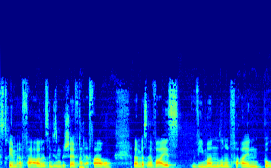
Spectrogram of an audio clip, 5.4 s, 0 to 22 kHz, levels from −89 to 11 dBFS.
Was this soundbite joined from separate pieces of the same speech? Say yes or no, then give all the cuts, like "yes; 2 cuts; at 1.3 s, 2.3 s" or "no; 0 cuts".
yes; 2 cuts; at 1.6 s, 2.8 s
